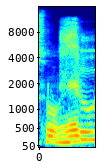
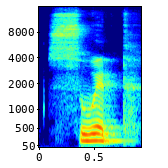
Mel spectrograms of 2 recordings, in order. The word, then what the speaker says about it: souhaitez: pour vos prochaines Hossain Hossain vacances ভাকান্স vous souhaitez না না সোহেত না, সুয়েত, খেয়াল করে দেখেন। আচ্ছা সুয়েট এইচ তো ইউ হ্যাঁ সাইলেন্ট AIT এত সুয়েত, সুয়েতে সরি সুয়েতে, এটা ভুর সাথে কনজুগেশন, সুয়েতে।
